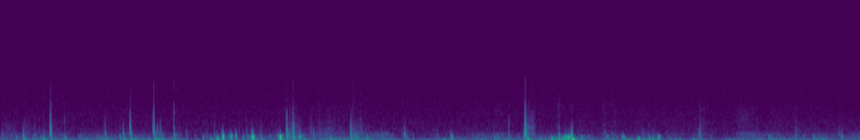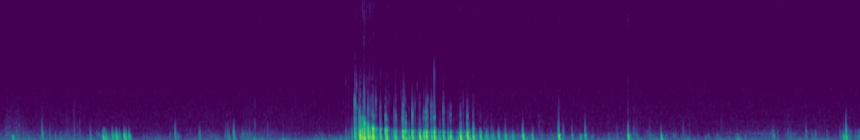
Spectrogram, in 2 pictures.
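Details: Hunger stomach sounds from an empty stomach, recording that also includes sneezing: gurgling, rumbling noises with irregular bubbling bursts and a louder surge; ordinary hunger borborygmi.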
